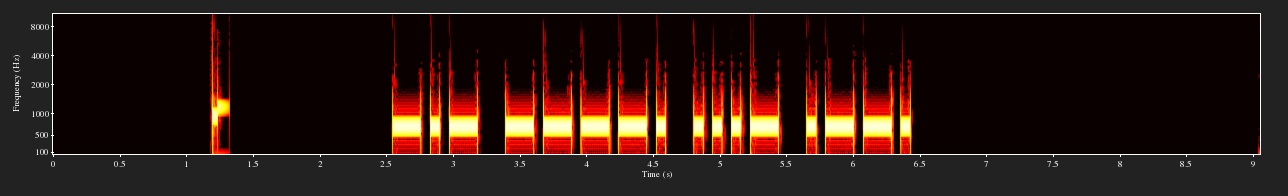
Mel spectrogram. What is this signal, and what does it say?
Morse code, heard as a keyed tone, about 17 wpm, 700 Hz. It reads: K9VP
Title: Easy Call Signs - 17wpm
